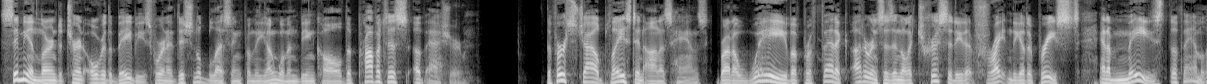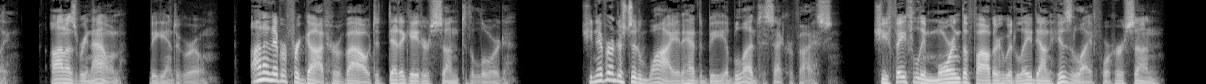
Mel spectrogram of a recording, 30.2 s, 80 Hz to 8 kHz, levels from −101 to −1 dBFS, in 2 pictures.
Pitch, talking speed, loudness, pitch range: 110 Hz, 175 wpm, -21 LUFS, 95-135 Hz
